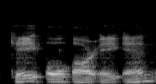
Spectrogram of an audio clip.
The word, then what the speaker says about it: Quran: Koran or Qur''an? Are not both correct? Mm-hmm. Exactly. So this is a non-argument whether it's K or Q. It's linguistically how you hear it, how you sound, how you say it.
